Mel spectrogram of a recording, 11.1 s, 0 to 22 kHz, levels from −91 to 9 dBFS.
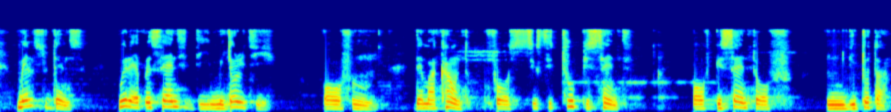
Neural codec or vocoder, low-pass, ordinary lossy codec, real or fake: none; 7.2 kHz; none; real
